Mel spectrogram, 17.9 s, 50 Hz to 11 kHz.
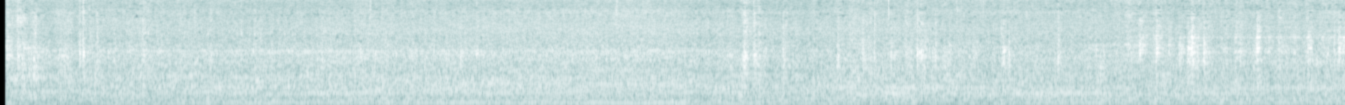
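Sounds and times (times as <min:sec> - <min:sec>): tractor diesel engine running: 0:00.1 - 0:17.9.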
